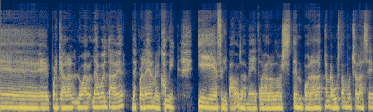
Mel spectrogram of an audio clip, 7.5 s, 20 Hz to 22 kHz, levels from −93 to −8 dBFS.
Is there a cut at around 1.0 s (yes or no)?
yes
